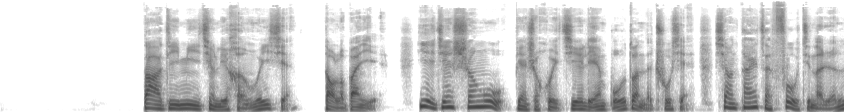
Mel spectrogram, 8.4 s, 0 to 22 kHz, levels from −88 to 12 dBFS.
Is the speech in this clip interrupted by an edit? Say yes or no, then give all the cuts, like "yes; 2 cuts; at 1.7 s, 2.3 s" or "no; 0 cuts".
no; 0 cuts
